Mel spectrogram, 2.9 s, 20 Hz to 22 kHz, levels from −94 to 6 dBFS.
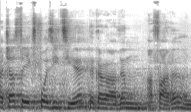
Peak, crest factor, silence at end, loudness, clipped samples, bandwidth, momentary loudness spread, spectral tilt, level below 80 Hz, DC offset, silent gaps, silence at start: -2 dBFS; 14 dB; 0 s; -17 LUFS; under 0.1%; over 20 kHz; 4 LU; -6 dB/octave; -56 dBFS; under 0.1%; none; 0 s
